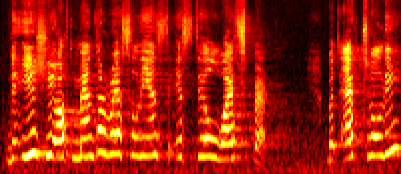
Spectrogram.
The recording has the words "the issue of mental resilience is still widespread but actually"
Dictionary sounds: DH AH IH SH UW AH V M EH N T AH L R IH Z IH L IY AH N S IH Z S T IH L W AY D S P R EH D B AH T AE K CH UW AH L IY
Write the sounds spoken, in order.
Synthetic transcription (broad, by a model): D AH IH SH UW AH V M EH N T AH L R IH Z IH L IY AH N S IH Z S T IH L W AY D S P EH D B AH T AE K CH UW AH L IY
